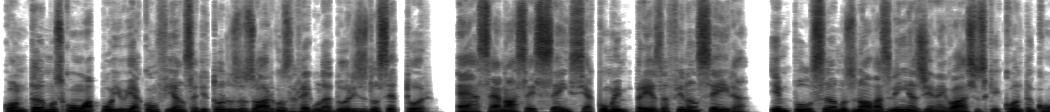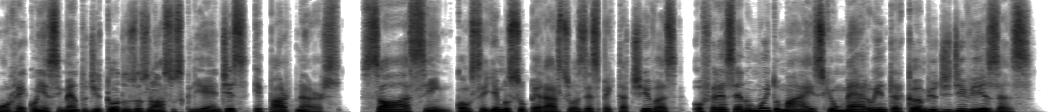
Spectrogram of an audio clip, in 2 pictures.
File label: portuguese brazilian documentaries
